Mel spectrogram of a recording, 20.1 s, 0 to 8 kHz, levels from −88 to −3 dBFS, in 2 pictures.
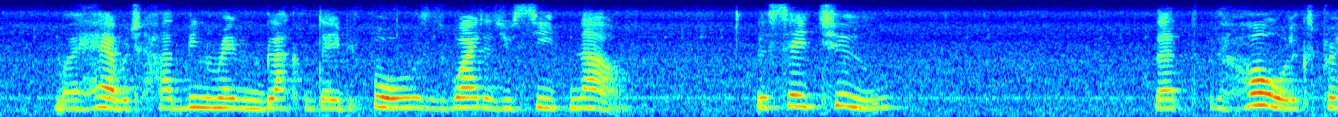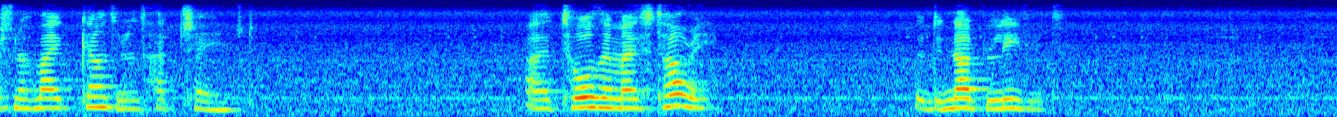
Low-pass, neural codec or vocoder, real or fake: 7.2 kHz; none; real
